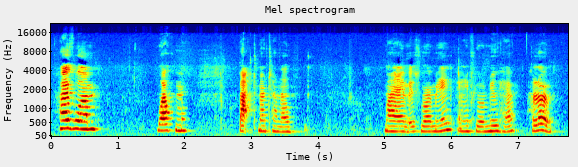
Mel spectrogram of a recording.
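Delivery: speaking with mouth full of food. Greeting channel viewers while eating a slice, talking with mouth full. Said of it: "Why am I talking with my mouth full?".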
